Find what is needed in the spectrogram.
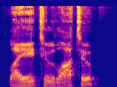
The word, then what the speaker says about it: Laiatu Latu: Laiatu Latu.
